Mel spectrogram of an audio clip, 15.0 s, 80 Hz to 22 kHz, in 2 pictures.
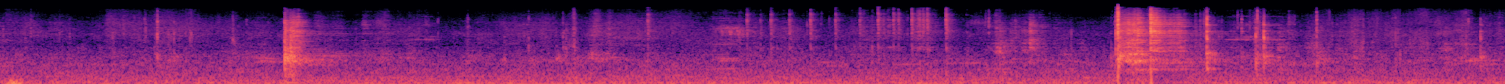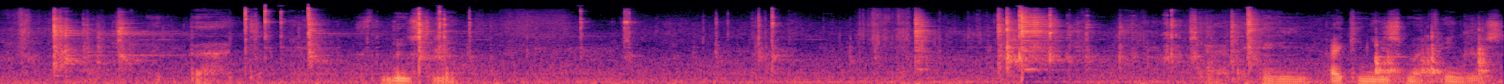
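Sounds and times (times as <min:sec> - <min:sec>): wrench clicking on brake nut: 0:08.7 - 0:10.8.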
